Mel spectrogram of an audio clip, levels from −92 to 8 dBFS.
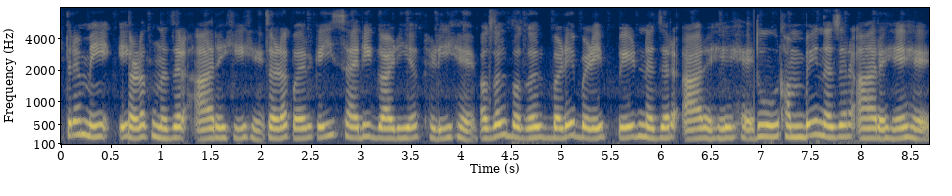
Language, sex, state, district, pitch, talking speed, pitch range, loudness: Hindi, female, Goa, North and South Goa, 225 Hz, 200 wpm, 215-245 Hz, -15 LUFS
